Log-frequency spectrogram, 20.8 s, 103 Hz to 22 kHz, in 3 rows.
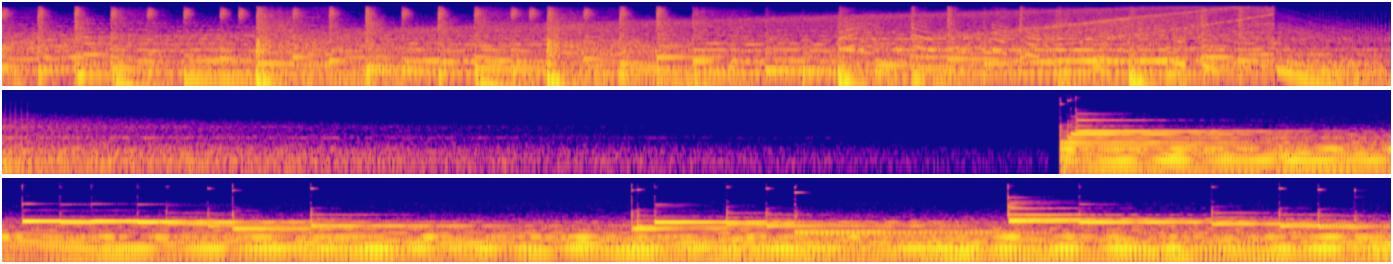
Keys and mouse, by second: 0.1 s, 0.5 click, 1.5 click, 2.6 s, 3.0 click, 6.0 click, 8.3 click, 9.2 Escape, 9.3 click, 11.8 right click, 12.2 click, 15.3 Escape, 16.1 click, 16.8 KP_2, 16.9 Return, 17.2 KP_5, 17.4 Return, 17.7 click, 18.3 ctrl+click.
